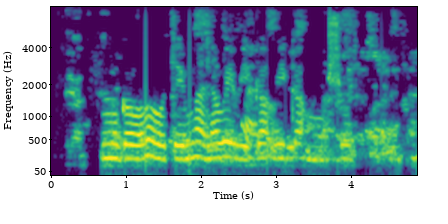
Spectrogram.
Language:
Kinyarwanda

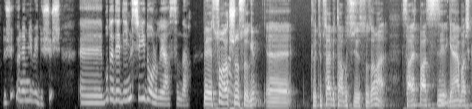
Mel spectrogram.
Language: Turkish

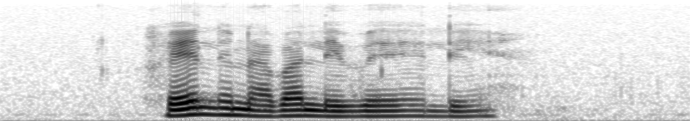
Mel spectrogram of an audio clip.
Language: Northern Sotho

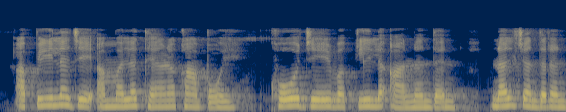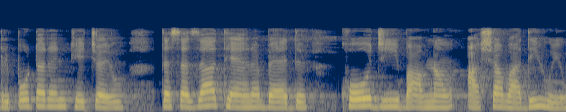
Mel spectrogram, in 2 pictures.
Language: Sindhi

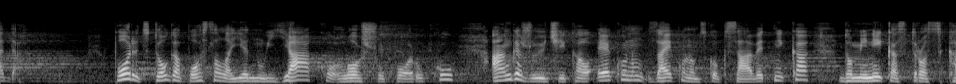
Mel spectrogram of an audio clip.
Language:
Serbian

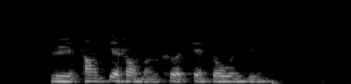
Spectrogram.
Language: Chinese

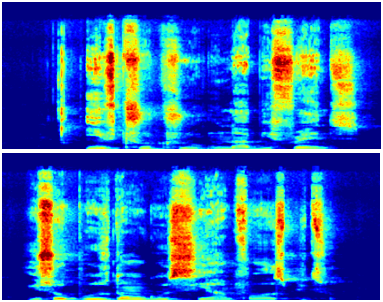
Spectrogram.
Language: Nigerian Pidgin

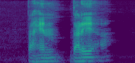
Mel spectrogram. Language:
Santali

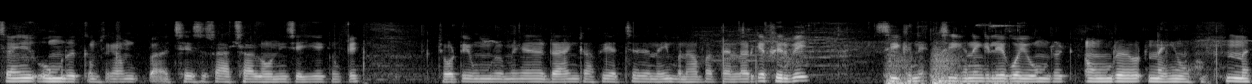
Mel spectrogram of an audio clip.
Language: Hindi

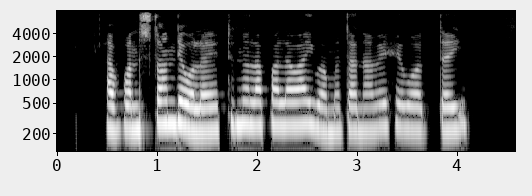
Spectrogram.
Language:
Pashto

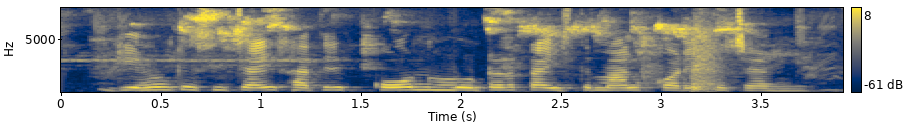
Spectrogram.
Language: Bhojpuri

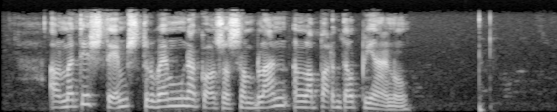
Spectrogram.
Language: Catalan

